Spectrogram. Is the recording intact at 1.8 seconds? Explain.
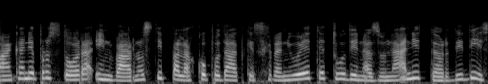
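Yes, the audio is intact at 1.8 seconds, with no fault at that moment.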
